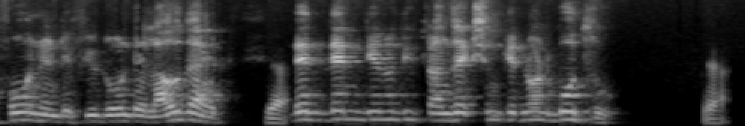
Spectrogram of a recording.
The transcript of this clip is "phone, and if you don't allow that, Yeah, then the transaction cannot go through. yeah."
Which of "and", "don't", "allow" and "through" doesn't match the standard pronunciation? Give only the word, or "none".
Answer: through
